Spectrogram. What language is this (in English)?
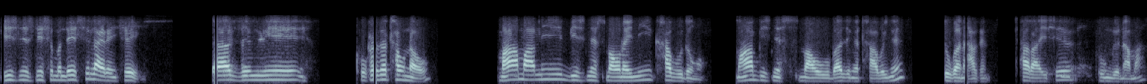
Bodo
